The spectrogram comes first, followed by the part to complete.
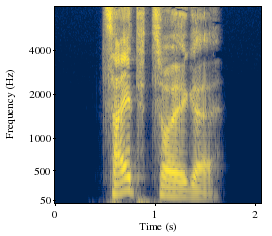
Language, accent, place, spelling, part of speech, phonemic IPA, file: German, Germany, Berlin, Zeitzeuge, noun, /ˈt͡saɪ̯tˌt͡sɔɪ̯ɡə/, De-Zeitzeuge.ogg
- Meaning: contemporary witness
